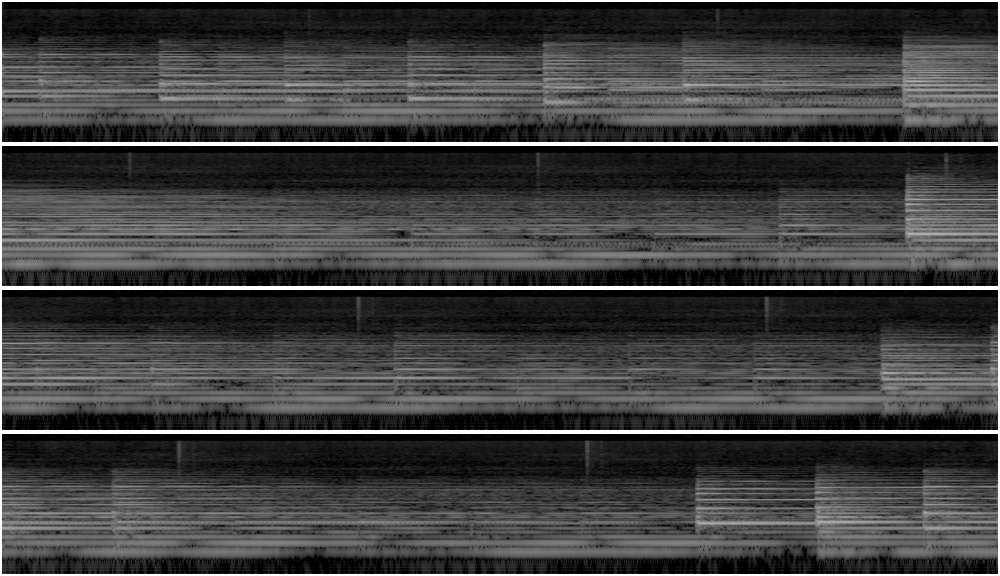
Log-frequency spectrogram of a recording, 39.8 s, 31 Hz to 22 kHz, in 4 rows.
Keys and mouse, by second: 0.0-1.0 drag, 1.3 Tab, 1.7-3.6 typing, 1.8 alt+click, 4.4-6.7 drag, 5.1-7.8 typing, 7.3 alt+click, 8.6 alt+click, 9.3 alt+click, 10.6 typing, 11.7-14.7 alt+drag, 15.1 typing, 15.3 click, 16.1-17.7 drag, 19.2-19.6 typing, 21.0-21.7 typing, 21.9 Page_Up, 22.2 Page_Up, 22.4 Page_Up, 22.7 Page_Up, 23.0 Page_Up, 23.2 Page_Up, 23.6 Page_Up, 27.5-29.5 drag, 29.8 g, 31.0 Page_Down, 31.5 Page_Down, 31.6 Page_Down, 31.7 Page_Down, 31.9 Page_Down, 32.0 Page_Down, 32.2 Page_Down, 32.4 Page_Down, 33.3 x, 34.6-39.6 drag.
